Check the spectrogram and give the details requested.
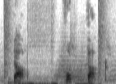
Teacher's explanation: So you confirm with putting emphasis on так, you confirm what you said before.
